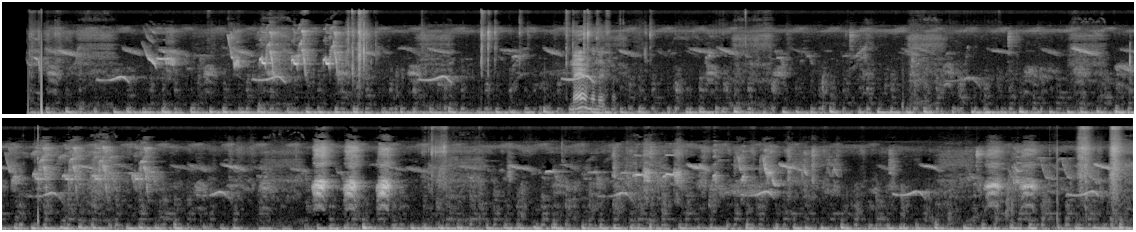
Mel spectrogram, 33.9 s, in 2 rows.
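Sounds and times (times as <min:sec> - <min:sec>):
birds whistling and chirping: 0:00.4 - 0:33.9
harsh bird calls: 0:00.4 - 0:33.9.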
